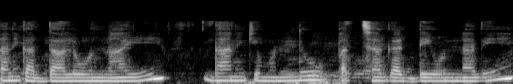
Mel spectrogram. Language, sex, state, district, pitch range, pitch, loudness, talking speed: Telugu, female, Andhra Pradesh, Krishna, 160-180 Hz, 165 Hz, -16 LUFS, 95 wpm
